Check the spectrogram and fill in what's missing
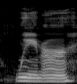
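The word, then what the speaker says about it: Wiener: I believe it's pronounced Weiner.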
